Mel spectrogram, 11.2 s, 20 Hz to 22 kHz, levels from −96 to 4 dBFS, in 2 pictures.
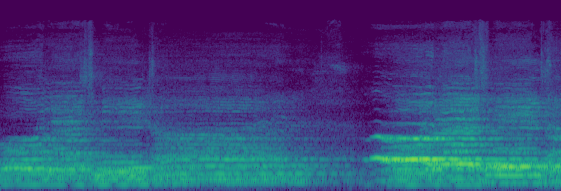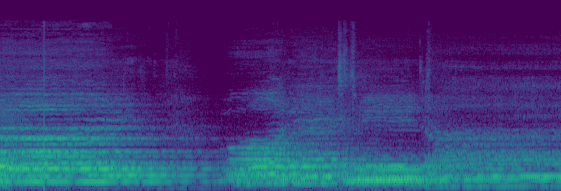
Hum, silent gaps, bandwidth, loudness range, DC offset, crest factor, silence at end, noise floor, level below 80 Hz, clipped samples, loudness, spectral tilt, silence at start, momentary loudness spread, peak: none; none; 11 kHz; 11 LU; under 0.1%; 18 dB; 0 s; -50 dBFS; -72 dBFS; under 0.1%; -29 LUFS; -7.5 dB/octave; 0 s; 18 LU; -10 dBFS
